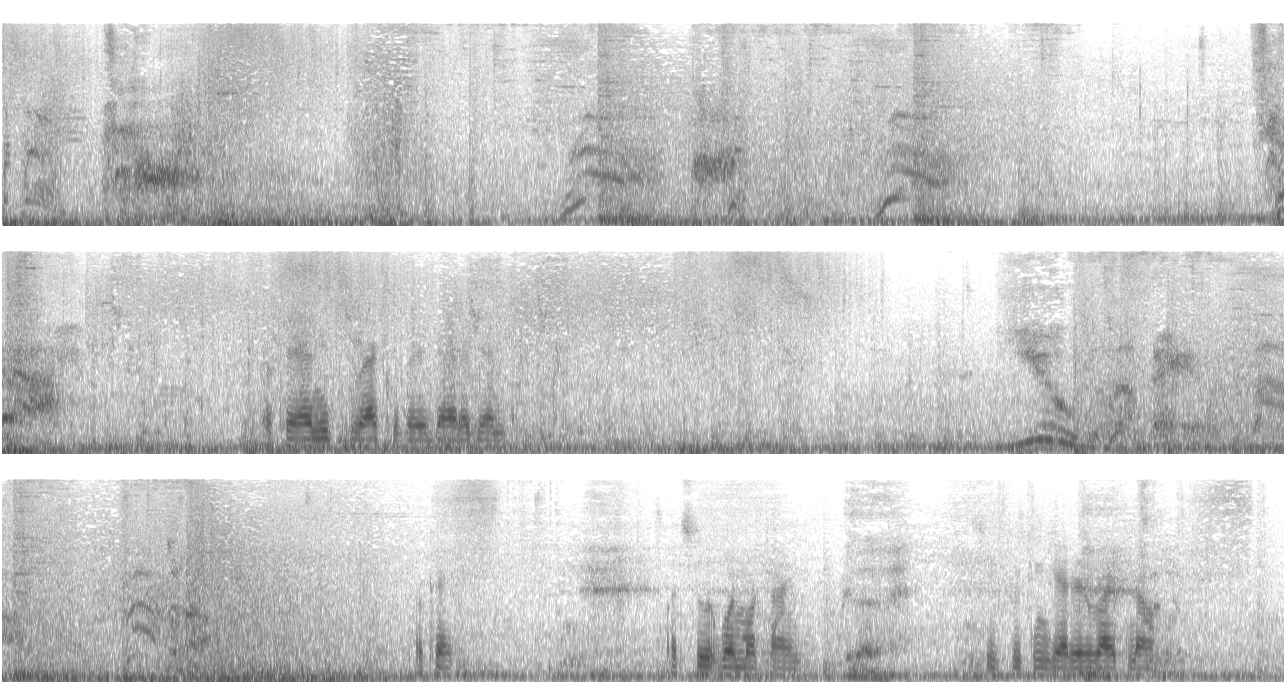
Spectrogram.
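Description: Metal blades slash and strike hard against stone, again and again.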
